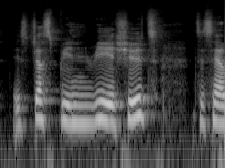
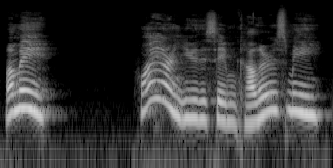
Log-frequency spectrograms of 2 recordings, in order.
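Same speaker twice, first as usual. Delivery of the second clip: lightly voiced child; 7 semitones higher, 5 dB louder than usual. Child asking her mum.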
